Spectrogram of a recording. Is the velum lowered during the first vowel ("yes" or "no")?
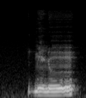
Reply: yes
